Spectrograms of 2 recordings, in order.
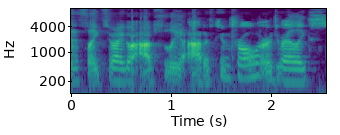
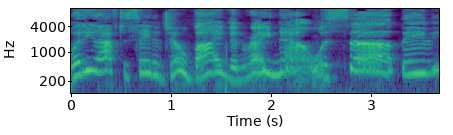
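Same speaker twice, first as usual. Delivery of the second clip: obnoxious, annoying tipsy voice, pitched up; 7 semitones higher than usual. Recalling videos of approaching strangers in a bar, imitating own annoying drunk voice. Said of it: "In my already annoying drunk voice".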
